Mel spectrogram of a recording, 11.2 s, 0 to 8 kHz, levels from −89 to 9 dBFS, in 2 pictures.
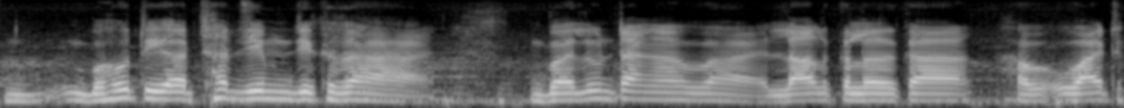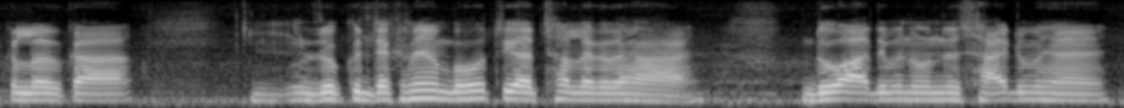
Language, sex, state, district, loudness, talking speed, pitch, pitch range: Hindi, male, Jharkhand, Palamu, -16 LUFS, 175 wpm, 150 Hz, 140-160 Hz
